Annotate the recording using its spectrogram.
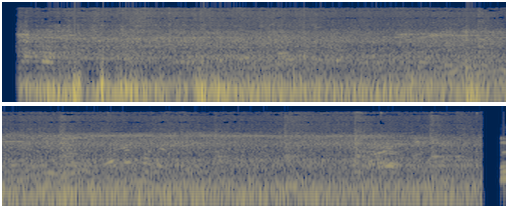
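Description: Roadside traffic noise: vehicle engines running with a low rumble, and people talking in the background. It is loudest at the start and eases off.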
